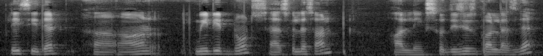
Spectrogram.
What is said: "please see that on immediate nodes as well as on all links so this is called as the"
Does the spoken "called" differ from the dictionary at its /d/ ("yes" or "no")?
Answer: no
